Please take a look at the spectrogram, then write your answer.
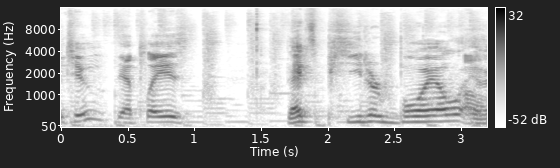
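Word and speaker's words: Boyle: in Young Frankenstein too that plays that's Peter boil and it's spelled a completely different way is it his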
